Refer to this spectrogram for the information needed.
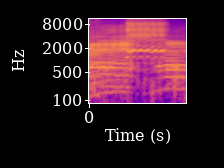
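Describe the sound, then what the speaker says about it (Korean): A goat or sheep from a Mongolian nomad's herd on dry grassland gives one close, loud, wavering bleat of little more than a second. "허기진 배를 채우고 싶은 마음에 양과 염소들이 다투어 풀을 찾아갑니다"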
